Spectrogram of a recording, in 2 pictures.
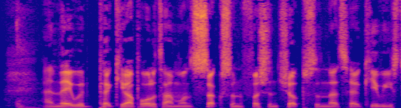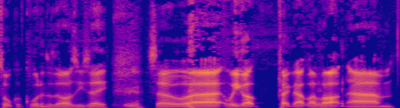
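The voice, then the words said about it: Mixed Scottish and New Zealand accent. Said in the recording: “I've got my muddled half Scottish, half Kiwi accent”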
